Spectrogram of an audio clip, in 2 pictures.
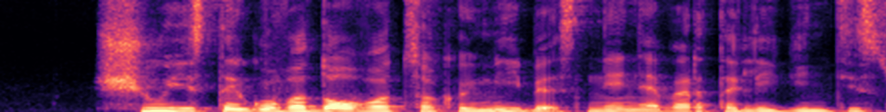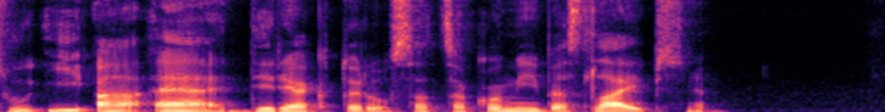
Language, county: Lithuanian, Vilnius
